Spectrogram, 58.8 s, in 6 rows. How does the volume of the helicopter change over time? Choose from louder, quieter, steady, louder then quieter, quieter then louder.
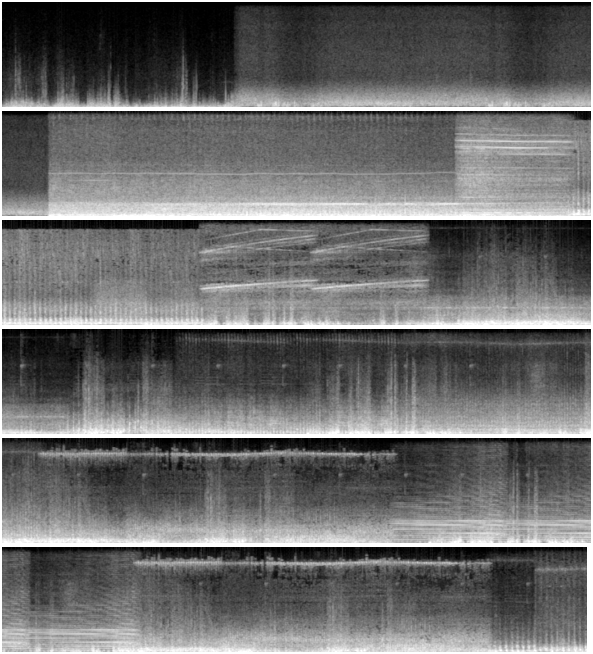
quieter.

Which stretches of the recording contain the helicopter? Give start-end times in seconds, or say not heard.
10.6-58.7.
